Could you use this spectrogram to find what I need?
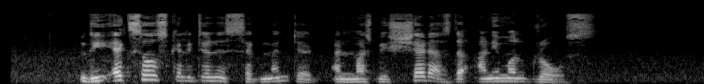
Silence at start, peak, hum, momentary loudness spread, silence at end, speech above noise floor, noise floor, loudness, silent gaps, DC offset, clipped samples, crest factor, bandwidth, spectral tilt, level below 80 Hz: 0.8 s; 0 dBFS; none; 13 LU; 1.15 s; 35 dB; -57 dBFS; -22 LUFS; none; under 0.1%; under 0.1%; 22 dB; 11.5 kHz; -4 dB/octave; -58 dBFS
